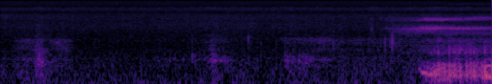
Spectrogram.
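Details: Miniature dachshund snoring: soft, breathy snorts recur at uneven intervals of one to two seconds, faint and low-pitched, then a louder, fuller rush of sound swells near the end.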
